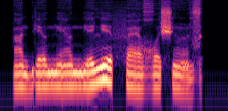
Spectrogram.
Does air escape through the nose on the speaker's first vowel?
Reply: yes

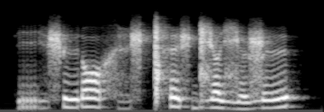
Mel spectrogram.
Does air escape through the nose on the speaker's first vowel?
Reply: no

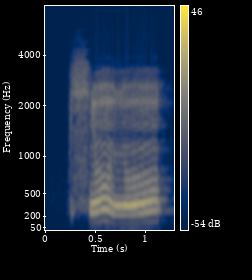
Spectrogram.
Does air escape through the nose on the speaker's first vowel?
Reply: yes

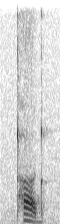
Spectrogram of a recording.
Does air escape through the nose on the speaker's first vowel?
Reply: no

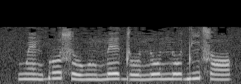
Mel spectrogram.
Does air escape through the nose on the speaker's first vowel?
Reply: yes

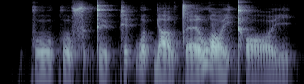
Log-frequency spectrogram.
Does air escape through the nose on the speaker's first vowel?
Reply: no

